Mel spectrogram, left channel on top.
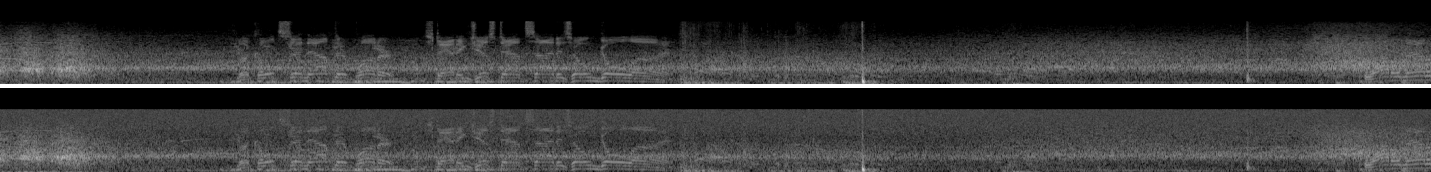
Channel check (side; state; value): right; noise; hiss, 4 dB below the sound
